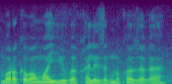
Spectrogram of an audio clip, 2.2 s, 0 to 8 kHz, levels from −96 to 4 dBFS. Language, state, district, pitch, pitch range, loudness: Kokborok, Tripura, Dhalai, 100 Hz, 95-105 Hz, -18 LUFS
